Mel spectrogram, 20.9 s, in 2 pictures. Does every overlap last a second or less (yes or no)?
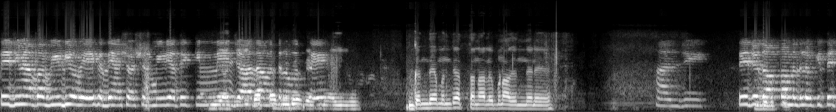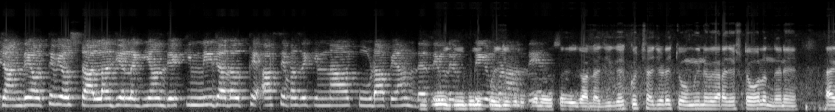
no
